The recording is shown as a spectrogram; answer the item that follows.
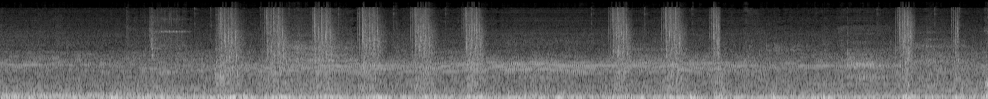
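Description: Gimballed pulse lasers on a spaceship in the space combat game Elite: Dangerous fire in a run of sharp, evenly spaced bursts over a steady engine hum, coming in quick clusters with short gaps between them.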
